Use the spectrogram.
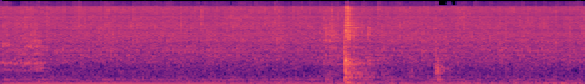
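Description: Vegetables in olive oil fry in a pan with a steady, close hiss of sizzling, broken once by a sharp clack of a utensil stirring against the pan.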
